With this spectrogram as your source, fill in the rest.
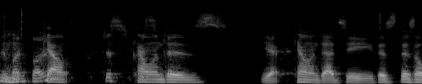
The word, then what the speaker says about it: Kalandadse: is the origin uh so the pronunciation of my last name uh despite popular belief is calendars it's much more simple than people give it credit for it's from georgia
